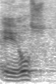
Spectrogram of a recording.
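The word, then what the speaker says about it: ἕως: Se pronuncia eos o geos porque tiene una respiración fuerte.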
